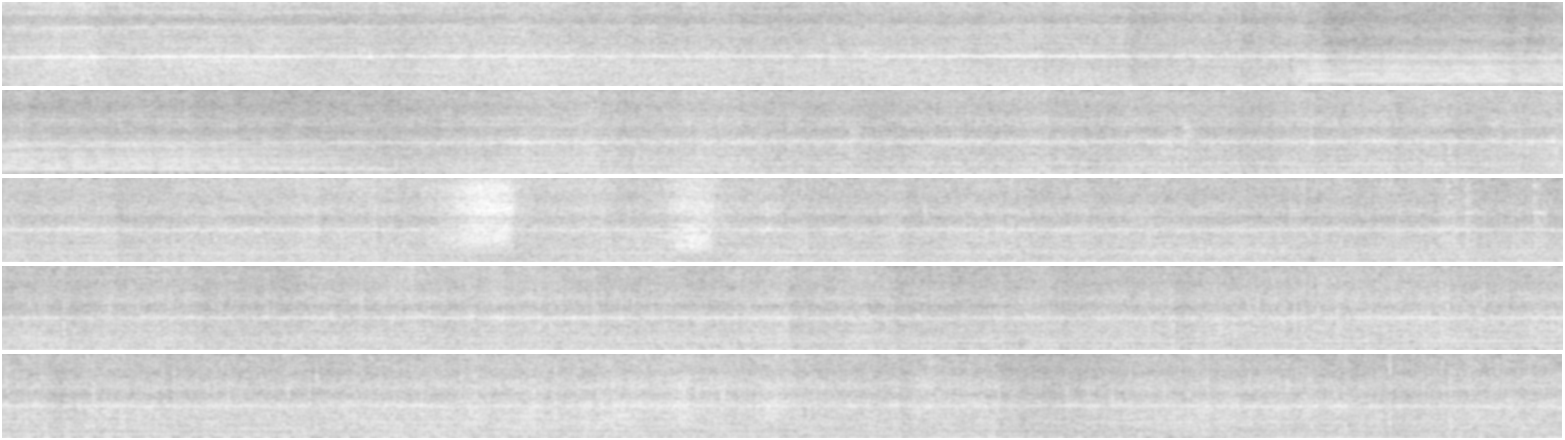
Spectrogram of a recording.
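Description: Freight train of diesel locomotives and hopper cars passing close by. A multi-note air horn sounds for about two seconds a few seconds in, over a steady low engine drone and rolling wheels, with two sharp clacks a little past the middle.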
